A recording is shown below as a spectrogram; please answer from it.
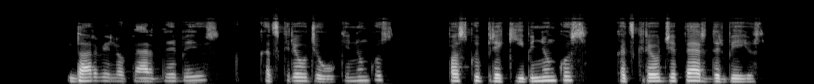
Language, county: Lithuanian, Kaunas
